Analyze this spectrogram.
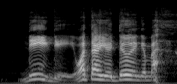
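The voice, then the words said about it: Cartoon character voice, foreign accent. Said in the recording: “a fucking Dexter voice ... He's French! He's Mario! ... He's Italian!”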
